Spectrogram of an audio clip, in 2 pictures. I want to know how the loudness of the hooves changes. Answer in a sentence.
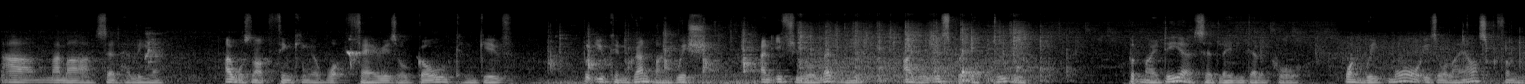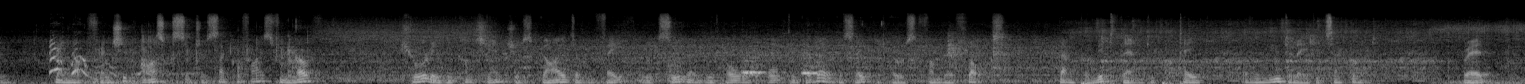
The loudness of the hooves goes up.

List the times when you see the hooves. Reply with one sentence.
You can hear the hooves from 5.2 to 10.7 s.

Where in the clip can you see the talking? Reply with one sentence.
You can hear the talking from 0.0 to 10.3 s, from 11.2 to 18.6 s, from 19.2 to 29.1 s and from 29.9 to 30.4 s.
